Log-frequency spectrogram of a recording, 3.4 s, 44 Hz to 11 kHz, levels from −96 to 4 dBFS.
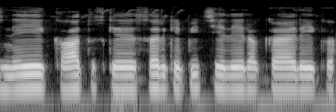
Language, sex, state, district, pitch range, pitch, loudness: Hindi, male, Rajasthan, Bikaner, 130-140 Hz, 135 Hz, -18 LUFS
